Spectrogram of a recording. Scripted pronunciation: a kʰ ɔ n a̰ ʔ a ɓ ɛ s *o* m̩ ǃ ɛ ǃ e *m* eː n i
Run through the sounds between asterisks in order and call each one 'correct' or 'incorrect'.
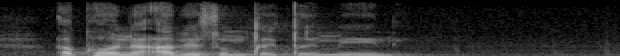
correct, correct

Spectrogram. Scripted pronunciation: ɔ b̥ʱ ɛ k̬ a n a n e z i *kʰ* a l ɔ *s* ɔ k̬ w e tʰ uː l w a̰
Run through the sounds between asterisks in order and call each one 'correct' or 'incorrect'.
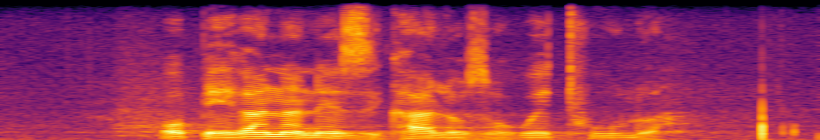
correct, incorrect: z

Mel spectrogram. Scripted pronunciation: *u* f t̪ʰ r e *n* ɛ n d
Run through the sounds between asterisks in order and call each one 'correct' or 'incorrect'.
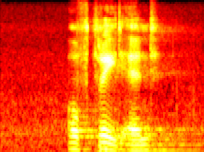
incorrect: ɔ, incorrect: d

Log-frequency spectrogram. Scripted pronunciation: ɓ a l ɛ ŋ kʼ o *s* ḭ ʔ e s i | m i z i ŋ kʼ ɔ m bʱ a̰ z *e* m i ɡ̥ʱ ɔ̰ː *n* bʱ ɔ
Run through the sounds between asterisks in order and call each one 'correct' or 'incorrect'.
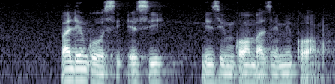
correct, correct, incorrect: m

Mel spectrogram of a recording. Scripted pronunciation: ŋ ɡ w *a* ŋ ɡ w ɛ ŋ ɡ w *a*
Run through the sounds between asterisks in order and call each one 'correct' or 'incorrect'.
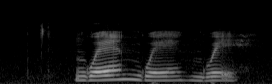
incorrect: ɛ, incorrect: ɛ

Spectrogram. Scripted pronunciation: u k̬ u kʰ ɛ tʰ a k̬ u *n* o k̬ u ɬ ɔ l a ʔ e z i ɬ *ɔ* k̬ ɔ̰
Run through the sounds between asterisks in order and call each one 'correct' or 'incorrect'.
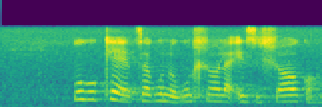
correct, incorrect: ɔː

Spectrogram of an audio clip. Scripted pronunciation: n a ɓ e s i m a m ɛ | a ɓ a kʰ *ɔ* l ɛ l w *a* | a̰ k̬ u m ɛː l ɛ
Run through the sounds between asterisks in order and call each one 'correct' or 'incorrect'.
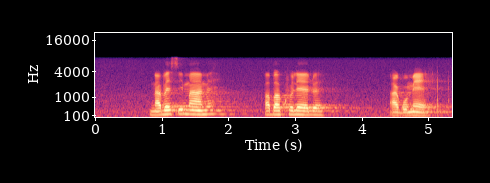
incorrect: u, incorrect: ɛ

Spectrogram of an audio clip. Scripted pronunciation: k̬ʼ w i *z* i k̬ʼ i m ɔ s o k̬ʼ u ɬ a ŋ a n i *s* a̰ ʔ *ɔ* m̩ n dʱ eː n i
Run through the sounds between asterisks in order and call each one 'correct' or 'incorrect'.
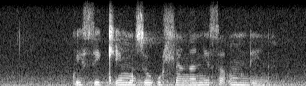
incorrect: s, correct, incorrect: u

